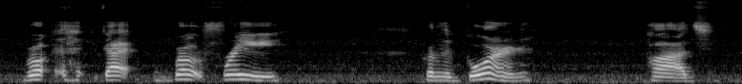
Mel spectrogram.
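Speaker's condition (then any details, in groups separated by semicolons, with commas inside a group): Cerebral palsy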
